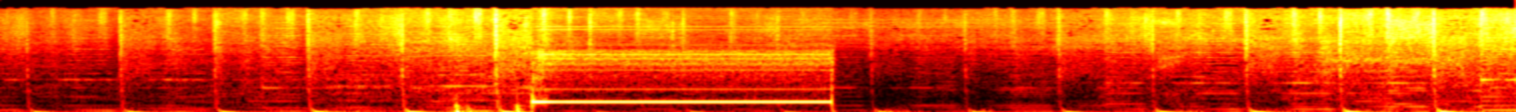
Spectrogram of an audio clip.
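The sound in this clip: A telephone tone as a caller phones someone back: one steady tone of about a second and a half, heard over a pulsing music beat that runs throughout.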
